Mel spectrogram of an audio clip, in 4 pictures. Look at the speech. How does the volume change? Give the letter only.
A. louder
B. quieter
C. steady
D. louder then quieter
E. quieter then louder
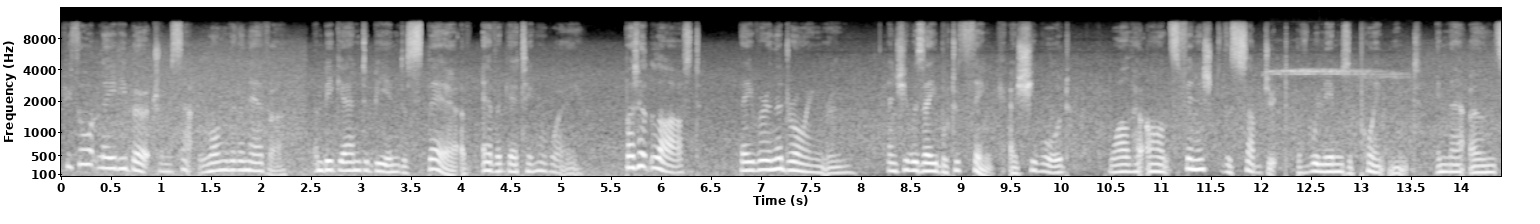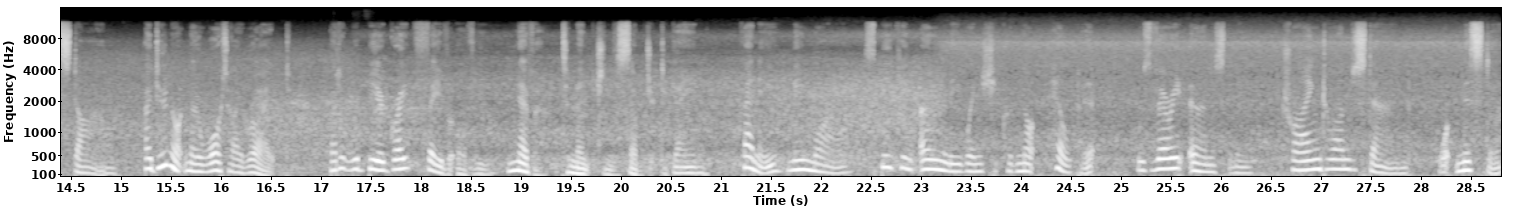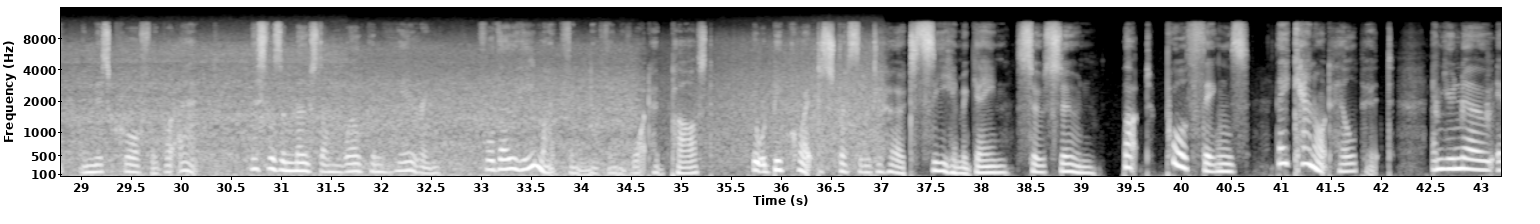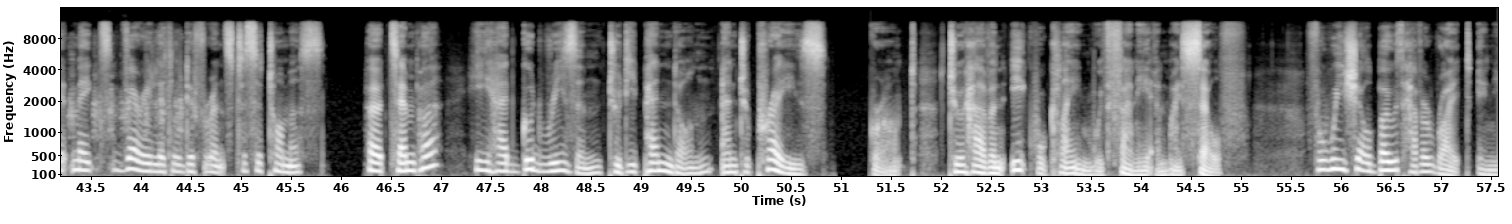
C.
